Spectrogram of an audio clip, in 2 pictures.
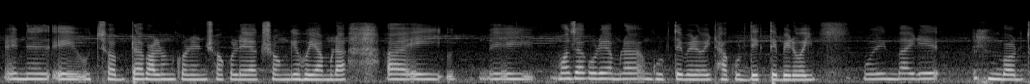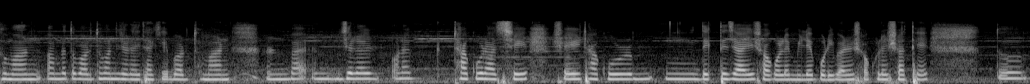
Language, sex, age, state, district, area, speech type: Bengali, female, 60+, West Bengal, Purba Bardhaman, urban, spontaneous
